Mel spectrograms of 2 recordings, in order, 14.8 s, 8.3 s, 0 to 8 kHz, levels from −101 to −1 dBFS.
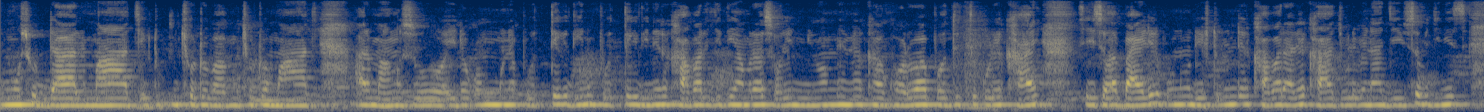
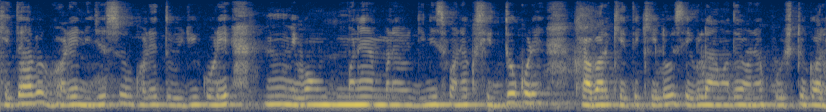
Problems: background sounds at intervals, background conversations at intervals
